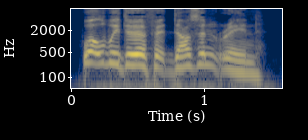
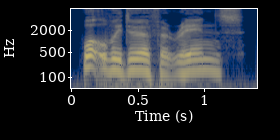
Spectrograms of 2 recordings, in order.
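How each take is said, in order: First: Higher, louder comeback with weight on do; wry retort. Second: Said in the usual way. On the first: A narrator's reading. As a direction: toss the question back wryly. Mackenzie turns the question back.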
